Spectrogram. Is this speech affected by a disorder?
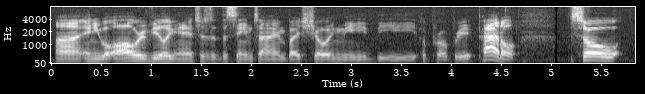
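No.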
